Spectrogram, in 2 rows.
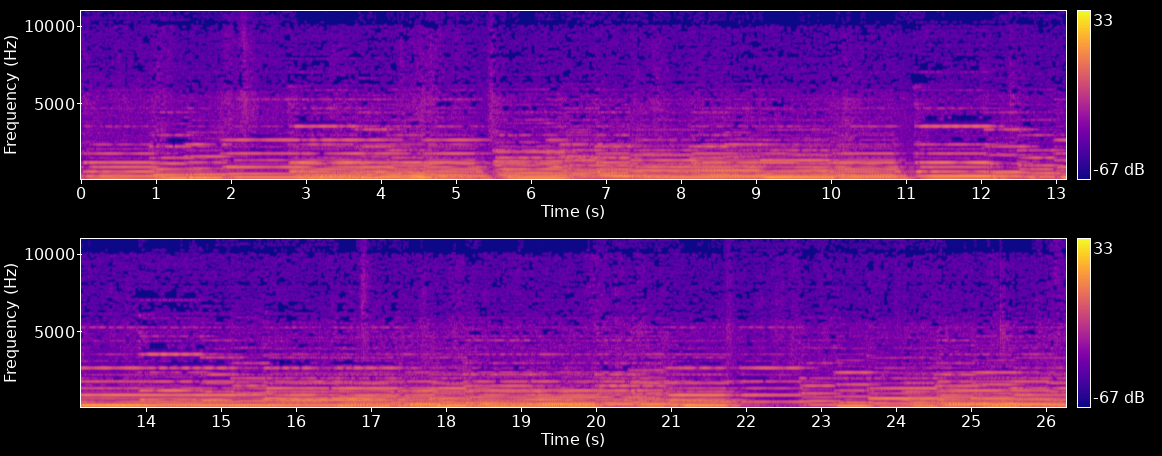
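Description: Church pipe organ playing a hymn in sustained chords that change every second or so, with a brief softer passage about 22 seconds in.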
